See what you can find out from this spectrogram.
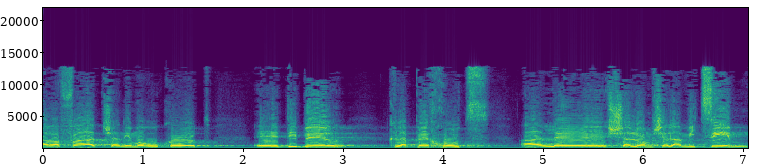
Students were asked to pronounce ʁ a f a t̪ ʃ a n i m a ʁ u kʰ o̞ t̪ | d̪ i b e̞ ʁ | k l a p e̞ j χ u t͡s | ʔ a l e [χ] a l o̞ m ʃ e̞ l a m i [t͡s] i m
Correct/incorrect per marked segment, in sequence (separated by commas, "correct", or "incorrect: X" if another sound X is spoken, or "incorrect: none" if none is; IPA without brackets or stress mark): incorrect: ʃ, correct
